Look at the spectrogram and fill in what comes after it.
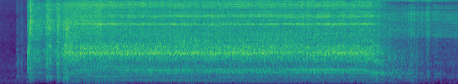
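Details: Chevrolet Aveo with the belt on, another start attempt: about seven seconds of steady starter cranking with an even whirr, and the engine never catches; cranks but won't start.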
